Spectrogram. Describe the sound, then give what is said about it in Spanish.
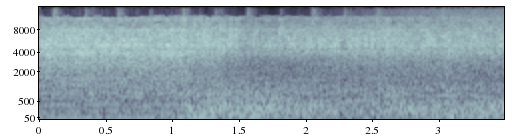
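Heavy, torrential rain pours down steadily while deep rolling thunder rumbles, filling the scene with a loud, continuous roar and no voices. “De nuevo la lluvia torrencial.”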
